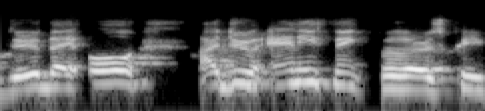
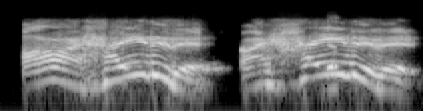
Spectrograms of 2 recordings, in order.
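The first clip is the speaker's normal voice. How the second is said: higher-pitched, exasperated complaint; retold frustration; 5 semitones higher than usual. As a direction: relive the angry frustration without shouting. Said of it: "because I was so freaking angry".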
